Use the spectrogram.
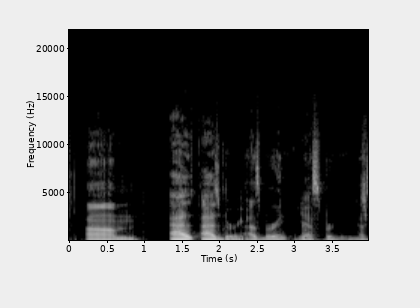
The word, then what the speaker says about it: Asbury: release date May 3rd 2019 directed by Kelly Astbury um Asbury Asbury yes pronounced that's a little better really dolls I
